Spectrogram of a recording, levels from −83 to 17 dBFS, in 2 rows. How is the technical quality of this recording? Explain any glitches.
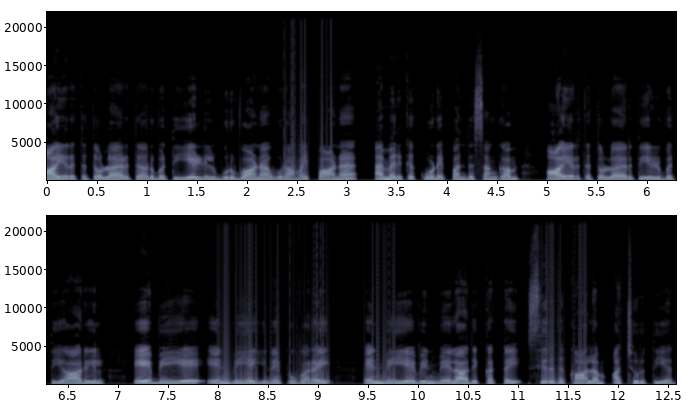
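The recording is marred by processor overload crackle in three bursts: 2.38 to 2.86 s, 8.00 to 9.78 s, and 11.19 to 11.69 s. The processor repeatedly missed its deadlines for buffers only a few milliseconds long, and each missed buffer dropped out as a hard-edged sliver of silence. Packed densely together, these gaps tear the speech into a gritty, rapid crackle. The longest run is near 8 s, and each burst stops abruptly once the load eases.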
